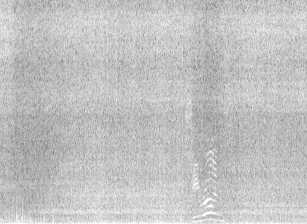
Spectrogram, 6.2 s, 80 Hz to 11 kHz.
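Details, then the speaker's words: Freshly rebuilt Stromberg WWC carburetor on a GMC C5500 heavy truck, manifold hole plugged, first start after sitting for years: a steady, even low idle with no misses, knocks or hunting; normal idle. "she absolutely runs all right let's see how that accelerator pump [Music] works"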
